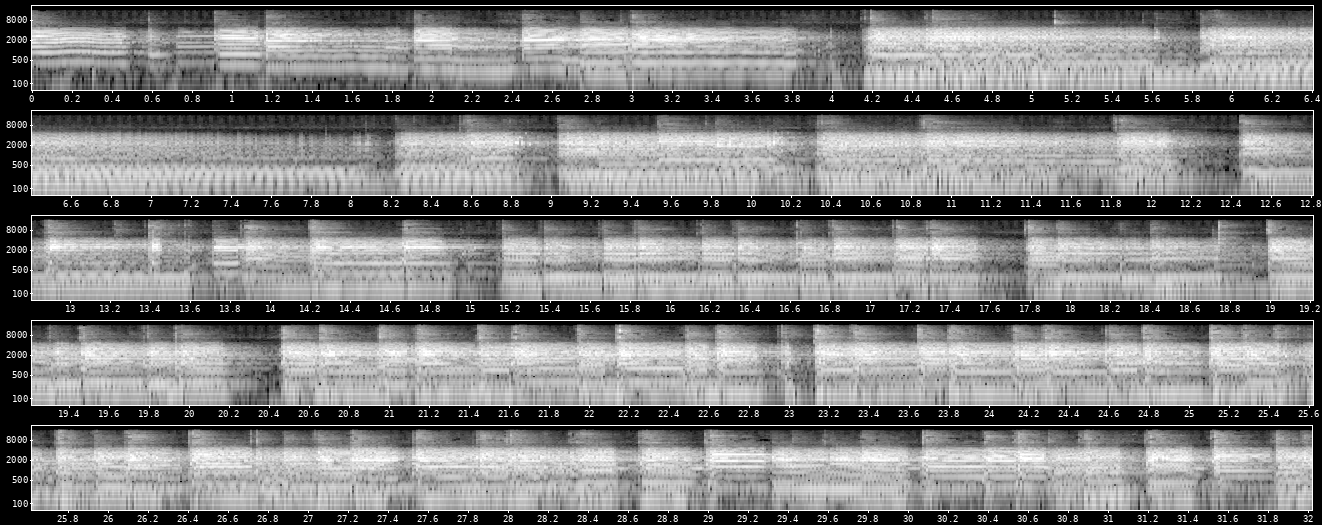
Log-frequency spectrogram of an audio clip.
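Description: Les Paul-style electric guitar with Wilkinson Alnico V humbuckers, played through Tube Screamer overdrive with added gain and reverb. It opens with a descending run of single notes, moves to held notes and chords about four seconds in, and turns to fast-picked lead lines in the second half.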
